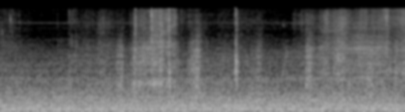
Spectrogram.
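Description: Paper wrapping crinkles.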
